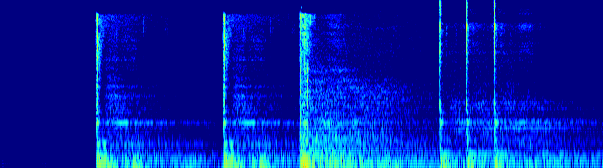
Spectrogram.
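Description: Soft menu clicks and whooshes sound now and then.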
